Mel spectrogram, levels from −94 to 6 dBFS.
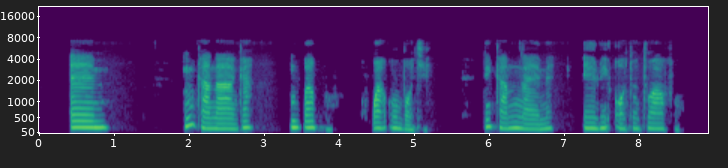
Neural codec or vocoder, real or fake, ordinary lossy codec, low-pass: none; real; none; 7.2 kHz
